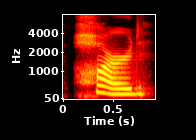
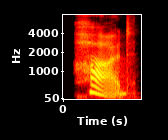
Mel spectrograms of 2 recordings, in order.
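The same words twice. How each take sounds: First: The R sound after the vowel is pronounced. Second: The R sound after the vowel is dropped. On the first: "instead of hard" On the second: "forgive my British impersonation"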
